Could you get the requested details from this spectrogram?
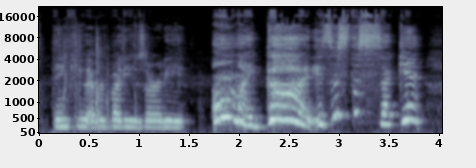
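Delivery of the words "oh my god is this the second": amazed, excited, very high, drawn-out yell. A tarot reader sees the same card come up again and yells. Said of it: "Sorry for yelling".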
